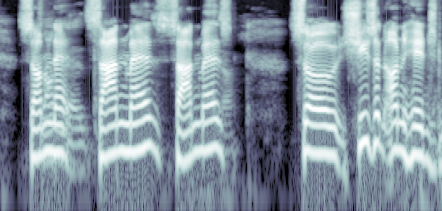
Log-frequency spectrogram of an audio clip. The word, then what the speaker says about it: Sonmez: Sonmez.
